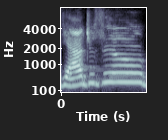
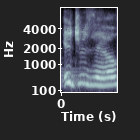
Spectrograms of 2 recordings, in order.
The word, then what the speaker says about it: Yggdrasil: a tree so ichazel I used to call it yajizu but it's actually idrisil so that was something new I learned I've been pronouncing it wrong for 30 years go figure that's me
